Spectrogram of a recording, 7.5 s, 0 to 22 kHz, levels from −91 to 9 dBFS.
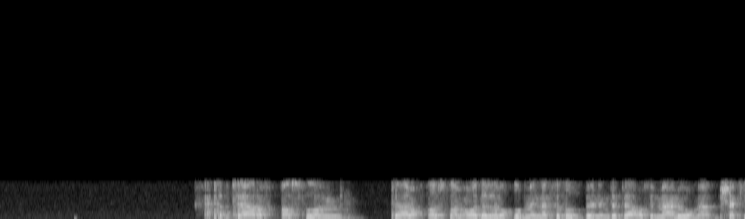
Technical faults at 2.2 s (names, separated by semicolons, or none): gain pumping; GSM full-rate codec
